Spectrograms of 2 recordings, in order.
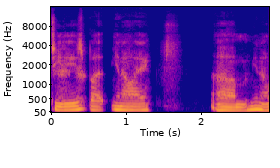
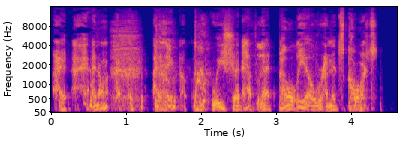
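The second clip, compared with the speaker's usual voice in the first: put-on strained, slow speech. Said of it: "your R F K impression".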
